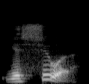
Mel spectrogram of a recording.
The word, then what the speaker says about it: Yeshua: of the Lord his name has always been Yeshua which means he is salvation when translators attempted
